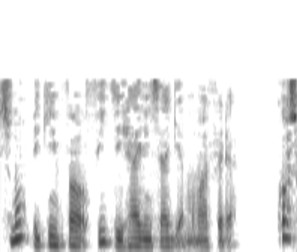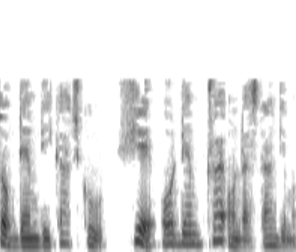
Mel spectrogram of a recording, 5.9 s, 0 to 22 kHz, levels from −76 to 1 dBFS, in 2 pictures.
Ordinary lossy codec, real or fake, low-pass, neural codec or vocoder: MP3, 24 kbps; real; 7.2 kHz; none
